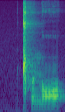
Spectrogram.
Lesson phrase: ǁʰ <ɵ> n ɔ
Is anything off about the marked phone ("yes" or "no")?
no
